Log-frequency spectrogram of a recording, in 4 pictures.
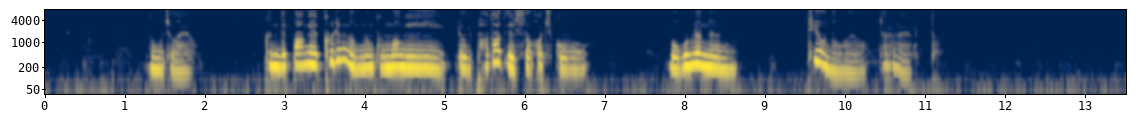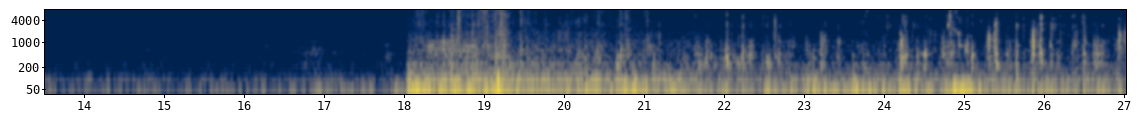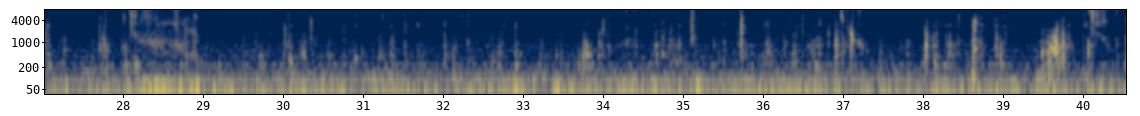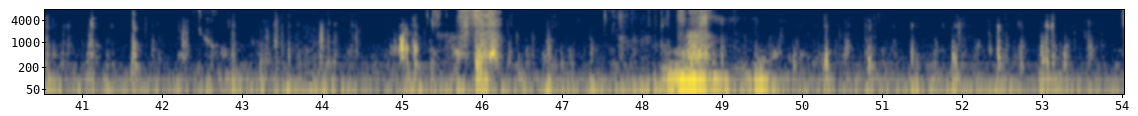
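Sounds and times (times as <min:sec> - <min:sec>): chewing soft pastry: 0:00.2 - 0:01.2, 0:02.1 - 0:02.7, 0:17.8 - 0:54.0.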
